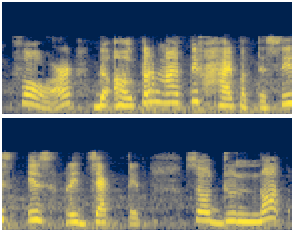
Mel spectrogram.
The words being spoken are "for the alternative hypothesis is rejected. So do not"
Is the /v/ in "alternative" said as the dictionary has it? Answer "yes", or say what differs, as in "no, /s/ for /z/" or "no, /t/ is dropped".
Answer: no, /f/ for /v/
